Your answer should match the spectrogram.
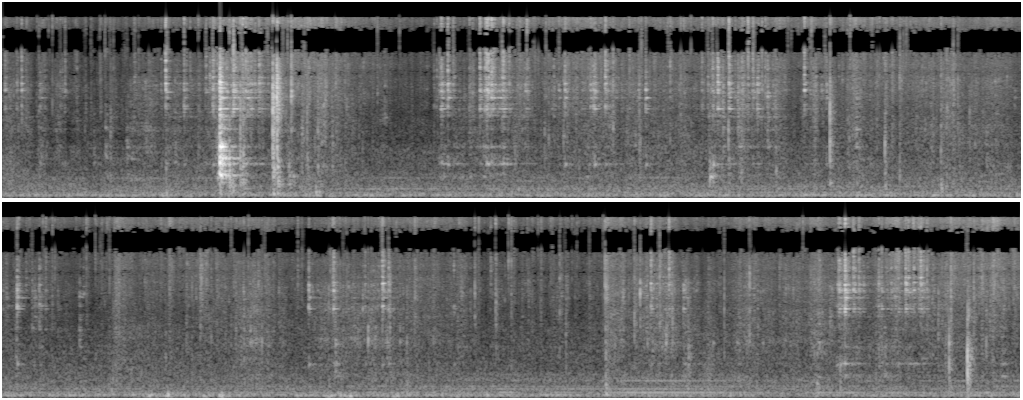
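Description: An old bird nest of dry straw being pulled out of a roof eave by gloved hands: scattered spells of rustling and scraping as handfuls of nest material and debris come loose. A sharp knock about three seconds in is the loudest sound.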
